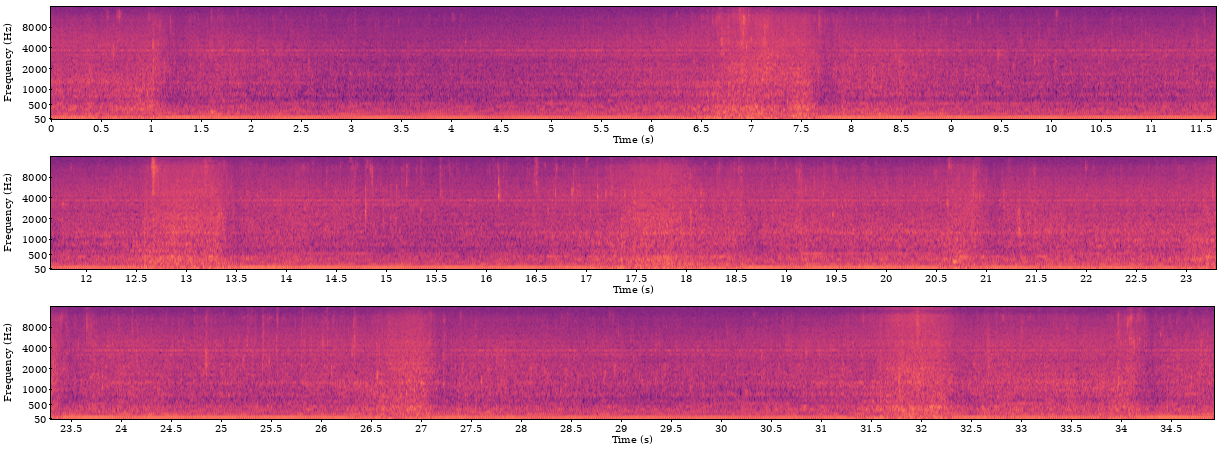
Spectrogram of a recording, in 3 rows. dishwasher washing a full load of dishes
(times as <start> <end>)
6.4 8.6, 12.0 14.9, 16.5 28.7, 31.0 34.9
